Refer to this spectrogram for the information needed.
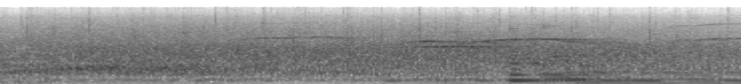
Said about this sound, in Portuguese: E aplauda a fé do seu irmão.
